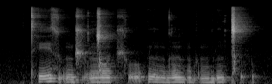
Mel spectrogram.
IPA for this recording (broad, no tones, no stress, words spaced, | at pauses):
tʰezṵ nd͡ʒo̰ŋ͡ǀõt͡ʃʰo̰pĩ ndũɡ mbə̰mbĩǀʰə̰p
